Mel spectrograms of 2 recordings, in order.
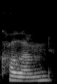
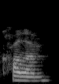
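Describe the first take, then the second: First: The final N sound is pronounced. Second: The word ends with an M sound. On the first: The speaker calls it wrong. "We don't say" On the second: The speaker calls it right. "column with an M sound at the end"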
